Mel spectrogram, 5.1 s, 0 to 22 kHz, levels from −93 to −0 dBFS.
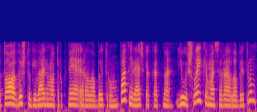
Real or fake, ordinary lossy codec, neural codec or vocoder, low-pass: real; MP3, 48 kbps; none; 5.4 kHz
